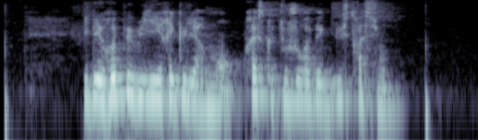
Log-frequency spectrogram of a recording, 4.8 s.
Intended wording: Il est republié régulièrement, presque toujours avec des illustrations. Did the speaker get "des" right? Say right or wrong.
wrong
